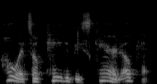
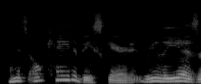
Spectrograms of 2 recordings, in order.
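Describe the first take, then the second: First: Put-on quick, soft, relieved child's voice; relieved little child. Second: Soft, tender reassurance; comforting mother. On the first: Calmed toddler repeating mommy's words, quick and relieved. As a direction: repeat it like a toddler who just got it. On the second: Retold or imitated. Mother holding her scared baby, softly reassuring. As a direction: gently tell the child fear is fine.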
